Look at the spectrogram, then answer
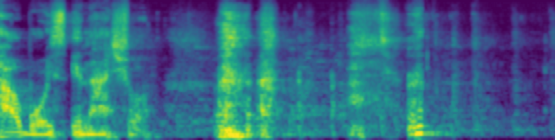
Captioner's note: audience laughing; laughing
